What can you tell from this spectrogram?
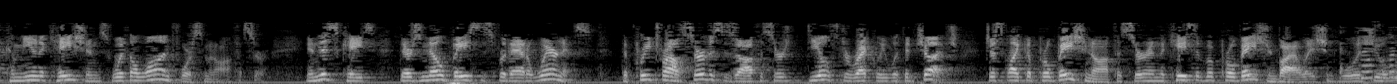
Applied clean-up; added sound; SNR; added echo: none; none; none; none.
